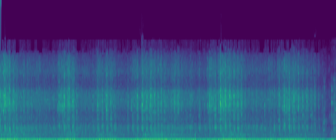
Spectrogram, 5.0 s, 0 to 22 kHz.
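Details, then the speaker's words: Classic Mopar V8 drag car at idle with throttle blips: a loud, lumpy idle with a raspy puffing edge, newly audible, from a leaking exhaust sleeve, i.e. an exhaust leak. "also we discovered that uh we have an exhaust sleeve you can probably hear that yeah we can hear it now yeah you couldn't hear it before but you can hear it now"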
